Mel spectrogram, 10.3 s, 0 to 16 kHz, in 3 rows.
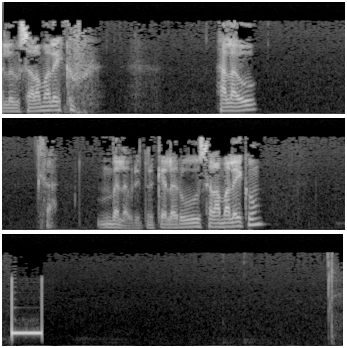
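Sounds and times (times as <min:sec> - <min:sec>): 
speech: 0:00.0 - 0:01.0, 0:02.2 - 0:02.6, 0:03.8 - 0:06.2
telephone busy tone after a call is cut off: 0:07.0 - 0:07.3.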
